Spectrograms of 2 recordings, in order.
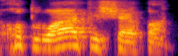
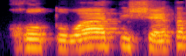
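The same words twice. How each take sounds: First: The 't' is followed by no vowel. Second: The 't' is followed by a short vowel. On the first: "ta itu ada sukun" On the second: "ada baris di atas"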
